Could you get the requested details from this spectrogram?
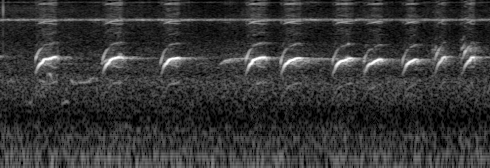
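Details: Red bird-of-paradise (Paradisaea rubra) repeating nasal, rising, bell-like notes, first spaced then quickening into a closer run near the end, a steady thin high tone lying beneath.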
